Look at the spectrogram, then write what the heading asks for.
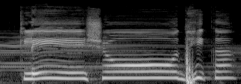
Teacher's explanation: ಶೋ ದೀರ್ಘ ಆನಂತರ ಅವಗ್ರಹ ಅಂದ್ರೆ ಇನ್ನು ಒಂದು ಕ್ಷಣದಷ್ಟು ಜಾಸ್ತಿ ದೀರ್ಘ ಹೇಳಬೇಕು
